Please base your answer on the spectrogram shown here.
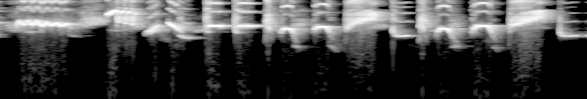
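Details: A lively Asian pied starling in full, rich song, used to prompt other starlings to sing: a dense run of loud, ringing whistled notes, each sliding down, mixed with raspy chatter and almost no gaps.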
